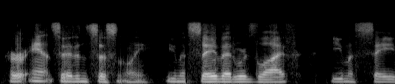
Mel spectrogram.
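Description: From 0.61 to 1.22 s the speech slows by about 5.4% and drops in pitch by about 97 cents, nearly a full semitone, then snaps back to normal speed and pitch. This is most likely a drift correction step, where clock-matching software changed the playback rate in one jump to rebalance its buffer. On a spectrogram the harmonic lines shift down together as a block for that stretch and jump back up at 1.22 s. The waveform's syllables look slightly stretched.

At 1.85 to 1.89 s a single 20 ms stretch is affected by lost AMR speech frames. The decoder repeated its last good pitch and vocal tract settings at reduced gain in place of one frame that arrived damaged. This is heard as a brief dip or warble before the speech resumes. The waveform shows a short drop in amplitude, and on the spectrogram the harmonics flatten into a momentary smear. The wideband band-limit reaching up to 7 kHz stays visible throughout.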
